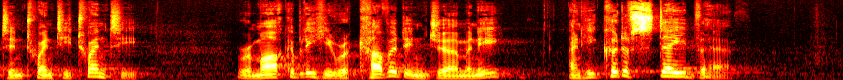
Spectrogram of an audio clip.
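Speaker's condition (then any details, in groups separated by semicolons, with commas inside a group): No condition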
